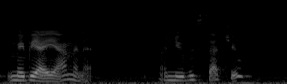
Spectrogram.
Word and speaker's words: Anubis: Anubis. That is how you pronounce Anubis.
